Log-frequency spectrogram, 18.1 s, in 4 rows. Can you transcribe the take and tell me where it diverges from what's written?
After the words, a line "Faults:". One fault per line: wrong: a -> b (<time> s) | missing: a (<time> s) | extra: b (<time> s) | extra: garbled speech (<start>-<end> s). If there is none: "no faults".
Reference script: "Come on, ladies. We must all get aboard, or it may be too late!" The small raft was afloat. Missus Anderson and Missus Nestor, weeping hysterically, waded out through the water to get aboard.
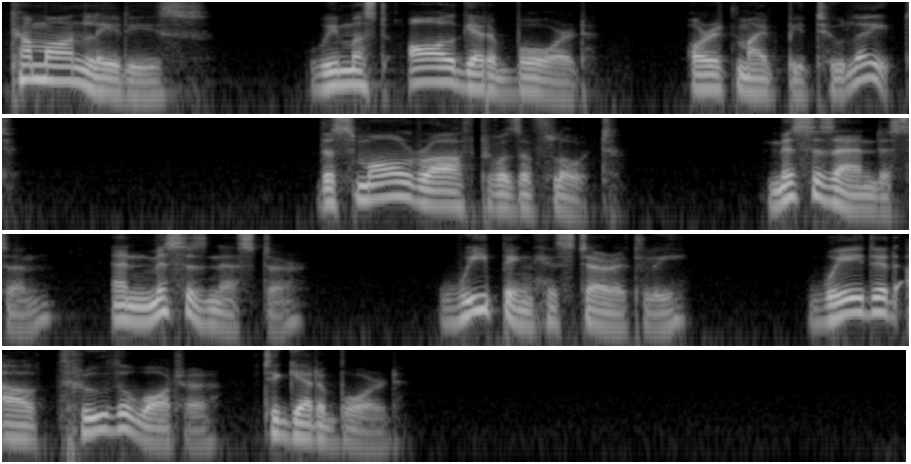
"Come on, ladies. We must all get aboard, or it might be too late!" The small raft was afloat. Missus Anderson and Missus Nestor, weeping hysterically, waded out through the water to get aboard.
Faults:
wrong: may -> might (3.7 s)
